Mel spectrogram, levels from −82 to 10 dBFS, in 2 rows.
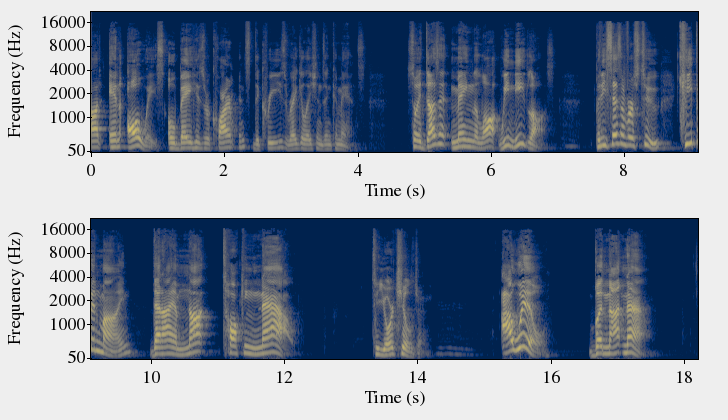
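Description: No technical faults are audible anywhere in the speech.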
